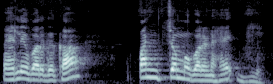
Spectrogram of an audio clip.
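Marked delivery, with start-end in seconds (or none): none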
